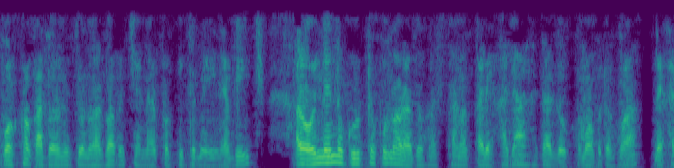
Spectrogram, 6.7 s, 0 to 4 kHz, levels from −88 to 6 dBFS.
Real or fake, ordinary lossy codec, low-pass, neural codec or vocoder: fake; MP3, 32 kbps; 3.6 kHz; vocoder, 44.1 kHz, 128 mel bands, Pupu-Vocoder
